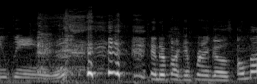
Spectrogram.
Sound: laughs

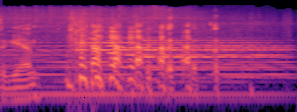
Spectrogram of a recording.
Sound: everyone laughs

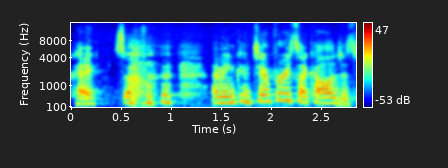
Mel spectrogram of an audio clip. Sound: laughter

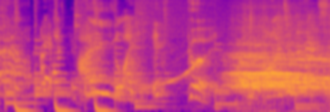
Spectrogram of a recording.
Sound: cheering

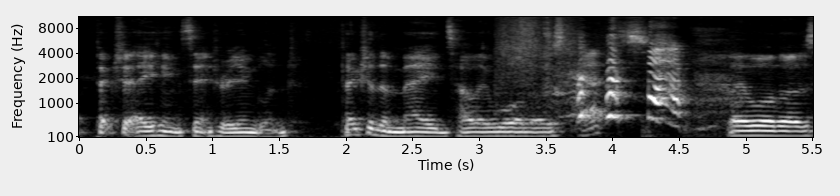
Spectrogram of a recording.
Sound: Benedick laughs

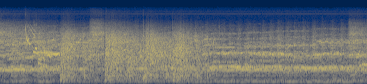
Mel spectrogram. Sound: Yaqui shouting; gunshots blasting; Yaqui shouting

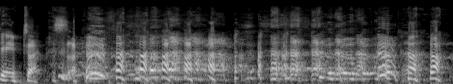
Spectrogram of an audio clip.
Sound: people laugh

